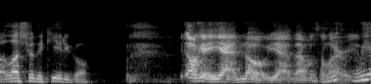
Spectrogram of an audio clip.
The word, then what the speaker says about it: Chirico: No, CH is pronounced K in Italian, and C is pronounced Ch. So Alessio Di Chirico.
